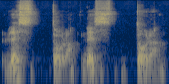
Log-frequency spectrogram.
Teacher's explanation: The U here is not so pronounced, not pronounced as much. It kind of falls off.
